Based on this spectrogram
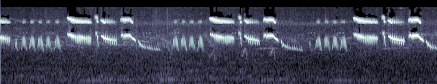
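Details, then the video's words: ['Meadow lark song built from short buzzy trills followed by sliding high whistles that drop in pitch, the phrase pattern recurring several times with brief silences between.'] "Singing lark in the meadow"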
